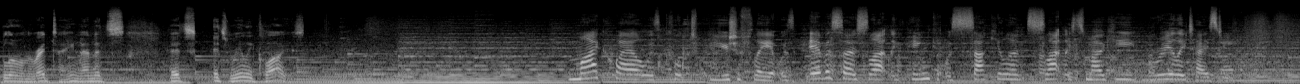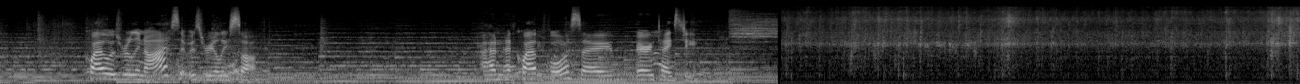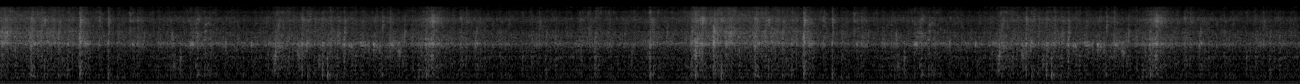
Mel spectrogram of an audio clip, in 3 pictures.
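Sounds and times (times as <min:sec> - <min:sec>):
sizzling crackling hiss: 0:03.5 - 0:16.2, 0:20.7 - 0:39.0.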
